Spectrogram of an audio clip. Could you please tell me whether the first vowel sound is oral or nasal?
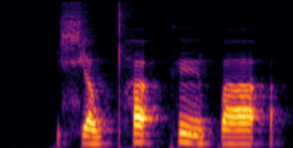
oral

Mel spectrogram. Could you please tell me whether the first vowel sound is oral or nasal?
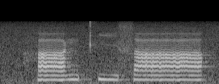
oral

